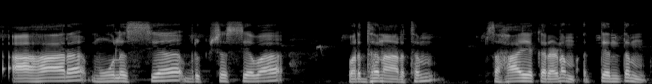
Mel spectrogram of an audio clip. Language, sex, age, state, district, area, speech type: Sanskrit, male, 30-45, Karnataka, Chikkamagaluru, rural, spontaneous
